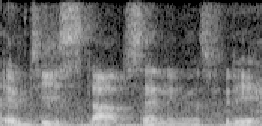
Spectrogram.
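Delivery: plain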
